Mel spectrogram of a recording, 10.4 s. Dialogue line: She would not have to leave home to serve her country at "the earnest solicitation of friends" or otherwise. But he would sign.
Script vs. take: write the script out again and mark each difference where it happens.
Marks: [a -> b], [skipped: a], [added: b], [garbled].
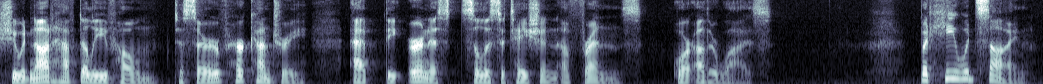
She would not have to leave home to serve her country at "the earnest solicitation of friends" or otherwise. But he would sign.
